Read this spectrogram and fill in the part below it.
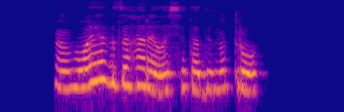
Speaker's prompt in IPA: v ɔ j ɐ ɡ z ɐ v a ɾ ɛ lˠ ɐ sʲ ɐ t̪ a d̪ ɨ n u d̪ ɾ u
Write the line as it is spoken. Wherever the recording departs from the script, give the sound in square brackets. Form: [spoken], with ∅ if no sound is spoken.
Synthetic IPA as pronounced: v ɔ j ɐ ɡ z ɐ [ɣ] a ɾ ɛ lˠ ɐ sʲ ɐ t̪ a d̪ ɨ n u [t̪] ɾ u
